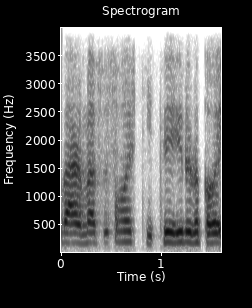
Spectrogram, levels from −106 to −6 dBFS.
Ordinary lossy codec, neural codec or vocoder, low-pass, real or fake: Opus, 24 kbps; codec, 16 kHz, 0.5 kbps, X-Codec, HuBERT features, trained on balanced general audio; 3.6 kHz; fake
